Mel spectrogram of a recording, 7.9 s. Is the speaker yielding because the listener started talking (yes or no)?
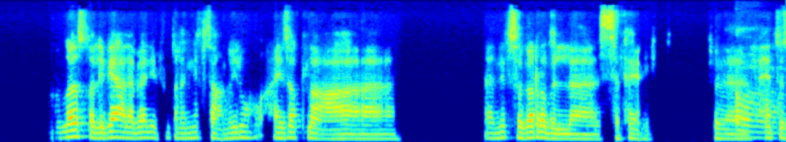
no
